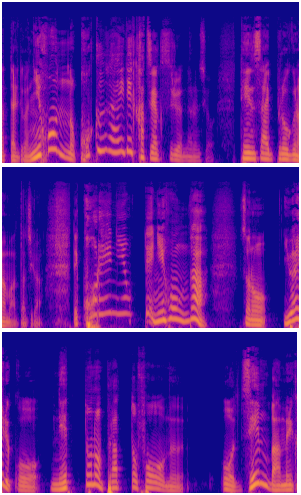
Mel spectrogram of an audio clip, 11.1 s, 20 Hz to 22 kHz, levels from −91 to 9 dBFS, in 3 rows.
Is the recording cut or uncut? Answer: uncut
